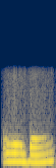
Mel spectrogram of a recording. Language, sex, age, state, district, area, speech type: Kannada, female, 18-30, Karnataka, Davanagere, rural, conversation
